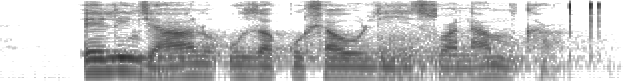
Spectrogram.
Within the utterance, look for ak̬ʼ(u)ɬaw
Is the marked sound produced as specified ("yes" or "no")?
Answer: yes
